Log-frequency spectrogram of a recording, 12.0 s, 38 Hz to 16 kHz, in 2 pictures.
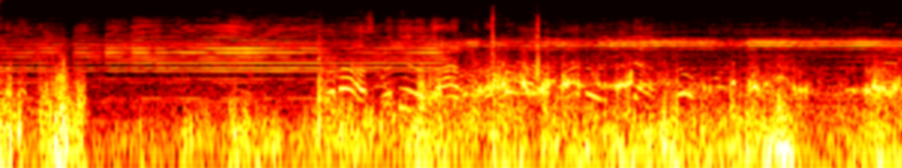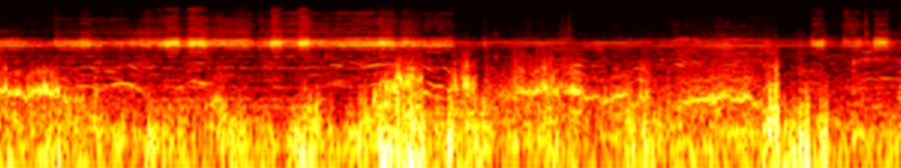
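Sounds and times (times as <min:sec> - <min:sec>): pickup trucks driving: 0:00.0 - 0:12.0
steady horn-like tone: 0:00.0 - 0:12.0
wind buffeting microphone: 0:00.0 - 0:12.0.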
